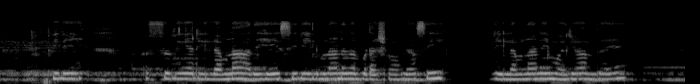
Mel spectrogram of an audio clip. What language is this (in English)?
Dogri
